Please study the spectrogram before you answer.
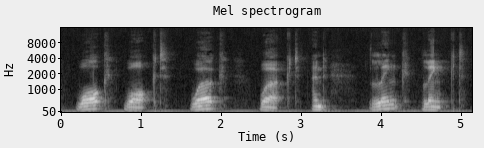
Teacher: We need to pronounce it like a t, t, t, a t sound, because the verb ends in K. And the same thing happens with the verb walk, work, and link.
